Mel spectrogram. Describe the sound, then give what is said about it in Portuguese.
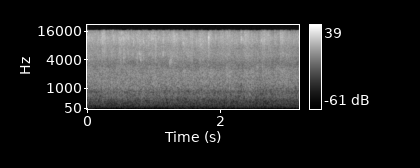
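A church audience applauds the teachers steadily, many hands clapping in a dense, continuous wash of sound that holds at an even level throughout, with no voices heard. “A igreja pode dar uma salva de palmas aos professores.”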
